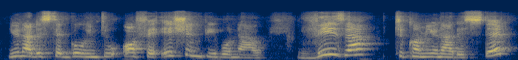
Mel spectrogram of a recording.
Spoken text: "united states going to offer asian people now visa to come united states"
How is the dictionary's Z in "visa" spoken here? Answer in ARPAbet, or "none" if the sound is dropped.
Z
